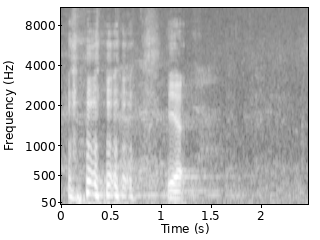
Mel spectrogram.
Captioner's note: laughing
